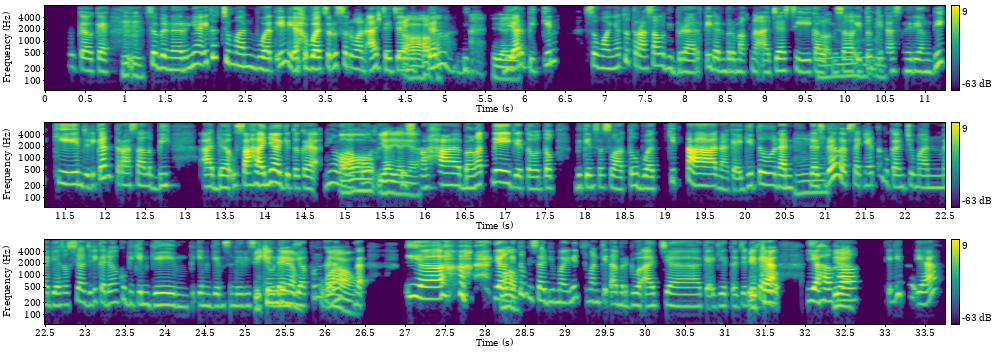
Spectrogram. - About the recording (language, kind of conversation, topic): Indonesian, podcast, Apa ritual sederhana yang membuat kalian merasa lebih dekat satu sama lain?
- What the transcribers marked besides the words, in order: laughing while speaking: "ya"; tapping; chuckle; in English: "website-nya"; chuckle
